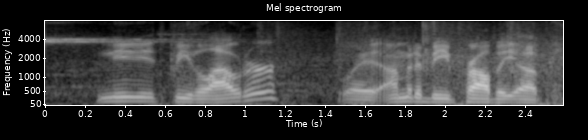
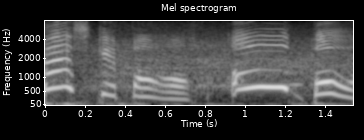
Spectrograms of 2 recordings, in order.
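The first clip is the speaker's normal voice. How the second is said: squeaky, high, bouncy voice; 11 dB louder than usual. A game announcer, trying a different voice tonight, calls out in a Mickey Mouse voice. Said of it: "Mickey Mouse?".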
